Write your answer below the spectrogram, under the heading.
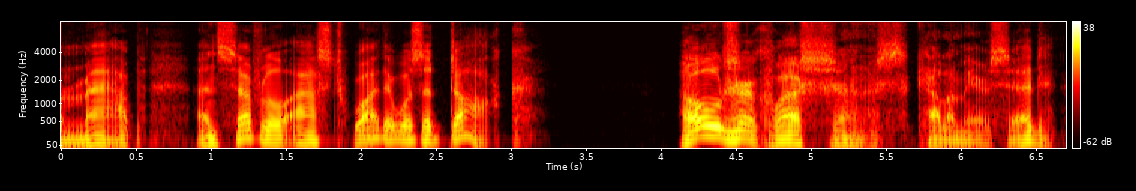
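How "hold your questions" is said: slow, firm call for order; a hint of a commander taking control. A narrator's reading. Commander calming the room.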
